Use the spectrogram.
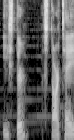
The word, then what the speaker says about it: Ishtar: She was called Ishtar, pronounced Easterarte in English.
